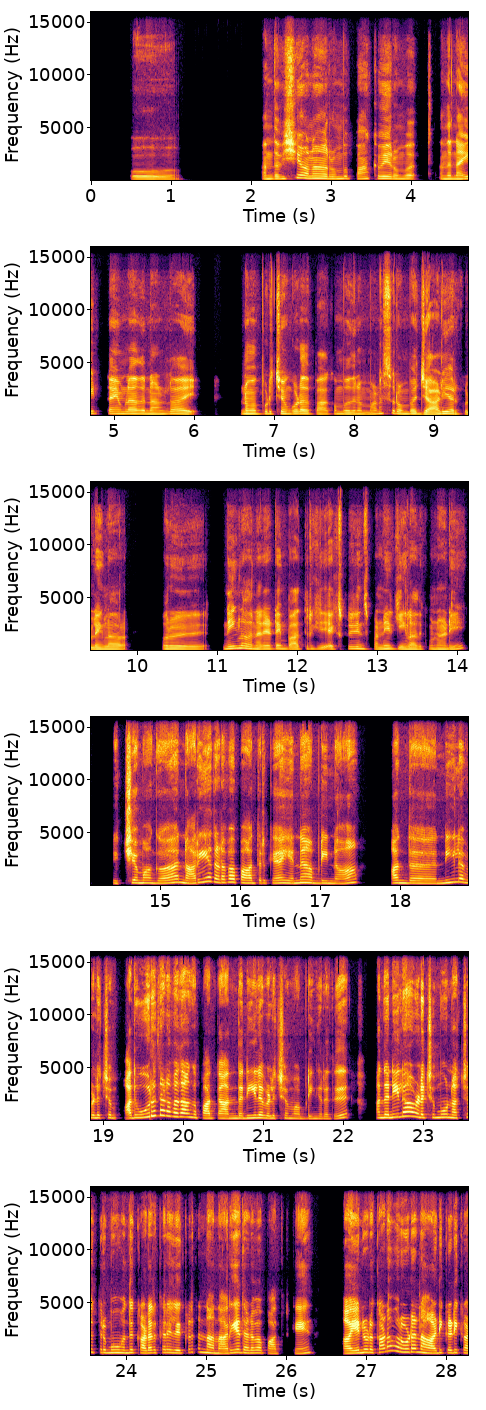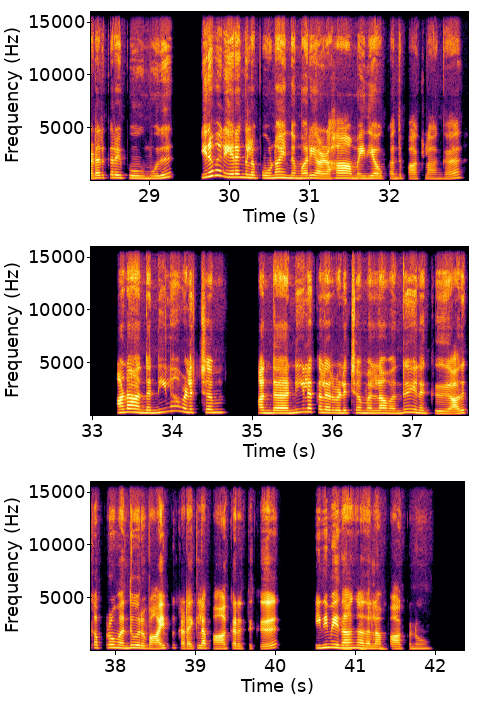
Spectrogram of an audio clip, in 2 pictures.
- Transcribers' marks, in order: drawn out: "ஓ!"
- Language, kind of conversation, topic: Tamil, podcast, உங்களின் கடற்கரை நினைவொன்றை பகிர முடியுமா?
